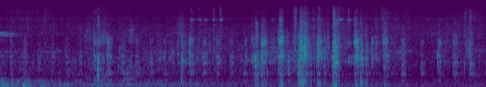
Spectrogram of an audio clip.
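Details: American Bully dog panting heavily in rapid, irregular breathy bursts that grow louder and denser in the second half, with scattered noisy rustling in the background.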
